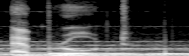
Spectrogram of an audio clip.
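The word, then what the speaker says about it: abroad: আর ব্রুড হলো stressed syllable. তাই ভাওয়েলের long sound হবে। ব্রোড সিলেবেলে ভাওয়েল টিম ও এ মিলে সাউন্ড হবে ও আইপি অনুযায়ী এই শব্দের সঠিক বাংলা উচ্চারণ হবে এব্রোড যার অর্থ বিদেশে এই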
